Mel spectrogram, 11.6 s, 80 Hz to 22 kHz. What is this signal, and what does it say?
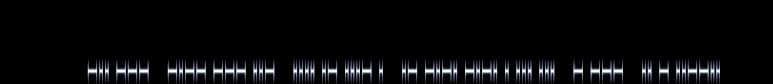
Morse code, heard as a keyed tone, about 28 wpm, 700 Hz. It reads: DO YOU HAVE ACCESS TO IT?
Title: Sentences from Top 1000 Words - Review Part 4 - 28wpm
